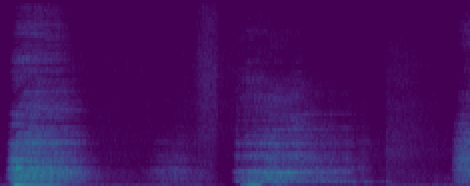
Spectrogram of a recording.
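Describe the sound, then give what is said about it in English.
A slow, deep human breath: a long, airy inhale followed by a long exhale, then another breath beginning. It is soft and breathy, with no talking. “Relax. Take a deep breath.”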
